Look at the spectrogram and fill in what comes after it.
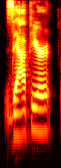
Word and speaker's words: Zapier: So sorry, everyone who had to sit through a Zapier ad, but they taught me it's like happier. Zapier, like happier. Zapier. – So there's no Z? – Zapier. But you have to pronounce it Zapier like you're saying happier, but Zapier.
